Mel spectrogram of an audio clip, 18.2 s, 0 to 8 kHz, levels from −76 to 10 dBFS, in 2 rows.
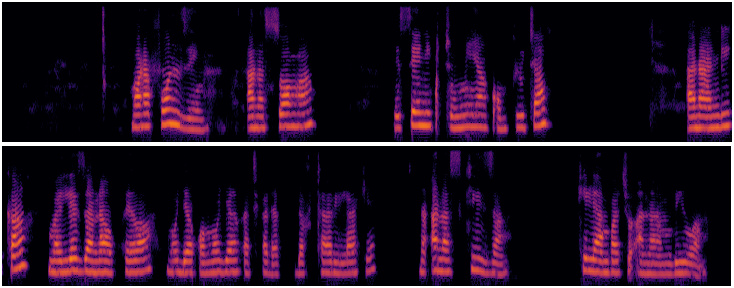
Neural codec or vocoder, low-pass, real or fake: codec, 16 kHz, 2 kbps, FreqCodec, smaller model; 7.2 kHz; fake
